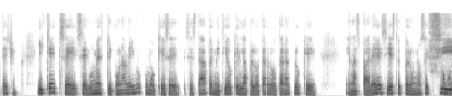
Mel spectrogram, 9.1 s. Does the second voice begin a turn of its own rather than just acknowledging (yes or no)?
yes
